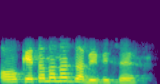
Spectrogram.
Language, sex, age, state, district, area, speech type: Assamese, female, 18-30, Assam, Sonitpur, rural, conversation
